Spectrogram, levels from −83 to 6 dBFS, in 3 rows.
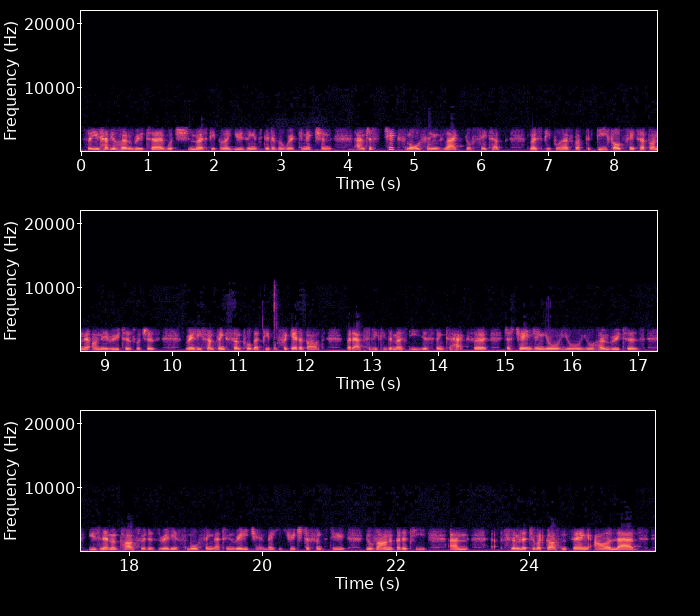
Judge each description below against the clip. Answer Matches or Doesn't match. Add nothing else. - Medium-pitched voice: Matches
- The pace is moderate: Doesn't match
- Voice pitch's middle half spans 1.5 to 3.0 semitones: Matches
